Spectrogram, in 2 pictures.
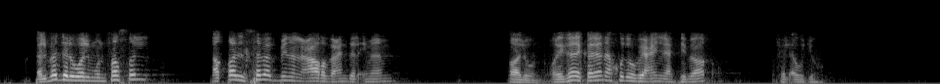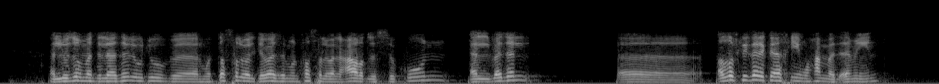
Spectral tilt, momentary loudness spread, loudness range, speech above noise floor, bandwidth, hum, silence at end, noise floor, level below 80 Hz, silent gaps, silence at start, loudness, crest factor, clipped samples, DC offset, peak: -8 dB/octave; 12 LU; 5 LU; 42 dB; 5.4 kHz; none; 0.6 s; -70 dBFS; -52 dBFS; none; 0.1 s; -28 LUFS; 22 dB; under 0.1%; 0.4%; -8 dBFS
